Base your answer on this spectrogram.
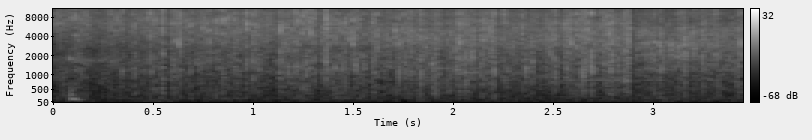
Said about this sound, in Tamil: ஸோ மணக்காட்டில் மழை பெய்யுது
